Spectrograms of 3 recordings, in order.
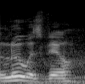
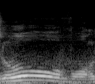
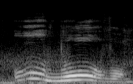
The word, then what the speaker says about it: Louisville: It ain't Louisville. It's Louisville. It's like you got to like, you know, you got drink in your mouth. Louisville. That's the way you say it. Louisville. Louisville, Kentucky.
